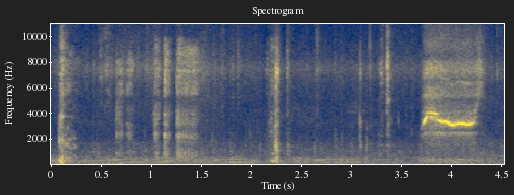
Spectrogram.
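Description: Pigeons coo softly in a low, rolling murmur, with scattered clicks and rustles and a brief higher whistling chirp near the end, close by and without talk.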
